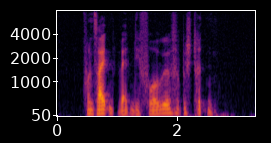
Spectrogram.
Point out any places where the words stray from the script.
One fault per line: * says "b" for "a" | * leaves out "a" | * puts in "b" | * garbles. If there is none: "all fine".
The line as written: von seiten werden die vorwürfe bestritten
all fine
